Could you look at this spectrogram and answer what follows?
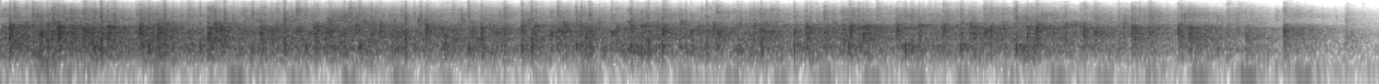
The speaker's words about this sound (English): So, but I just want to thank all of the speakers, particularly for the most recent session, and for all of you who have spoken over time. So, could we have a round of applause for all the speakers?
